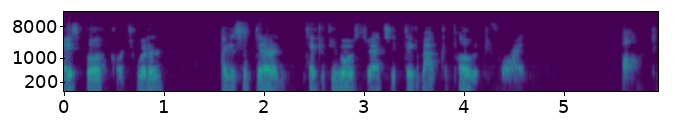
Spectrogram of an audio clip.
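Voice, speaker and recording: At a very fast pace, a somewhat breathy man speaks at a medium pitch with ordinary pitch variation. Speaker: live streamer. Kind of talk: casual live-stream monologue. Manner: halting, slurred; ranting.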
